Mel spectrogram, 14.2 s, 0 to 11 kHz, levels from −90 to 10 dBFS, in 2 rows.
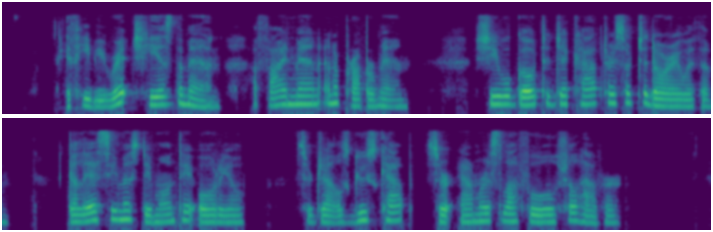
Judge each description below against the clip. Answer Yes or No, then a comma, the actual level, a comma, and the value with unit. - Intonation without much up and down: No, average, 4.0 semitones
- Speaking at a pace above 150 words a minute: Yes, average, 160 wpm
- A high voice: No, medium, 175 Hz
